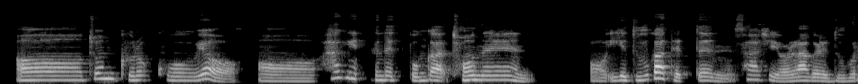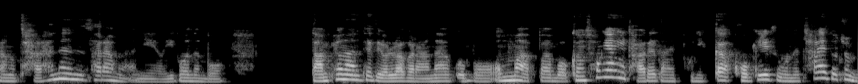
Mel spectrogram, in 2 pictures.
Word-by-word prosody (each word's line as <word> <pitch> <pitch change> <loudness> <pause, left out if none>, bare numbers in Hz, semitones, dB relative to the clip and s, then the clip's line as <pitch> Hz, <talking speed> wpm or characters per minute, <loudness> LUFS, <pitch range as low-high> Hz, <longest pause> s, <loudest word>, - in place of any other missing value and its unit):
아 200 +1 +2
좀 265 +1 +1
그렇고요. 200 - -1 0.2
어 150 -2 -2
하긴 280 -2 -3
근데 200 -2 -2
뭔가 180 +1 +2
저는 205 -5 +1 0.6
어 80 -1 -5
이게 185 0 0
누가 220 +9 +6
됐든 160 -2 -3
사실 215 -4 -3
연락을 160 +1 +1
누구랑 150 0 -4
잘 145 0 -3
하는 235 - +2
사람은 190 -5 -3
아니에요. 130 -2 -10
이거는 145 +1 -5
뭐 125 0 -9 0.8
남편한테도 200 +2 +3
연락을 150 -1 +2
안 135 +1 -3
하고 150 0 -2
뭐 140 -4 -5
엄마 180 +1 +5
아빠 155 -2 -3
뭐 145 -1 -2
그런 190 0 +2
성향이 325 - +3
다르다 150 - -2
보니까 155 +5 0
거기에서 195 +3 +2
오는 150 -1 -4
차이도 280 -4 +1
좀 210 -8 -2
180 Hz, 285 characters per minute, -23 LUFS, 150-210 Hz, 0.8 s, 누가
